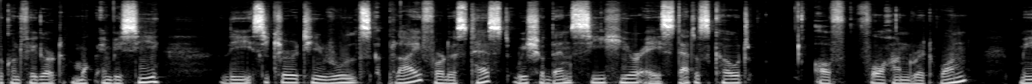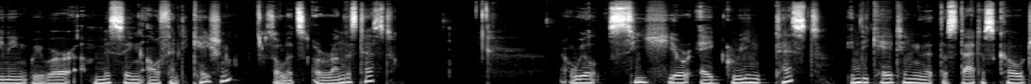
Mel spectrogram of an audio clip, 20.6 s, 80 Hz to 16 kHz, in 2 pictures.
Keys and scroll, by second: 8.6 Return, 11.4 ctrl+x, 12.3 ctrl+s.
